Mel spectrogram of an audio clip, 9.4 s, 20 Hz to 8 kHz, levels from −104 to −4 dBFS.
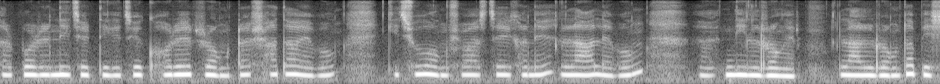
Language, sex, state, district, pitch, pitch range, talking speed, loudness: Bengali, female, Tripura, West Tripura, 250 Hz, 240-255 Hz, 120 wpm, -12 LUFS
